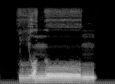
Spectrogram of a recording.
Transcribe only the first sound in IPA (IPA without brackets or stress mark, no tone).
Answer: ʎ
